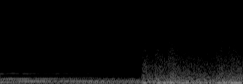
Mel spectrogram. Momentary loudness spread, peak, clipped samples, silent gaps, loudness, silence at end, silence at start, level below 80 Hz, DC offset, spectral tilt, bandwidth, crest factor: 6 LU; -30 dBFS; under 0.1%; none; -47 LUFS; 0 s; 0 s; -48 dBFS; under 0.1%; -9 dB/octave; 6.8 kHz; 14 dB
